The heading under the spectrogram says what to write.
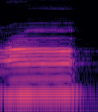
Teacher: আইন আলিফ সাবর আ, জবরের পর খালি আলিফ এক আলিফ টান হবে।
